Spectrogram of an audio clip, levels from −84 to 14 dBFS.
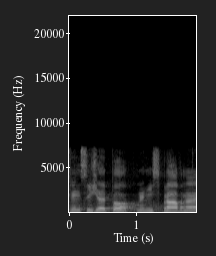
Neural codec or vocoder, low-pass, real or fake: codec, 32 kHz, 1.9 kbps, SNAC; 7.2 kHz; fake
